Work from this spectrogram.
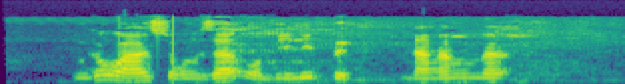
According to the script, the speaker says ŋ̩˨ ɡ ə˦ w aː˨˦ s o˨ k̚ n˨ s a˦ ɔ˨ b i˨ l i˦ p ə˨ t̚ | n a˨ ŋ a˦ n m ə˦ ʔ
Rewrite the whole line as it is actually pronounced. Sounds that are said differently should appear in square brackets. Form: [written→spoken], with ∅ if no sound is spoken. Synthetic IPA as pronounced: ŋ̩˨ ɡ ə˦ w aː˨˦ s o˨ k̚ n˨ [s→z] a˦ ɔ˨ b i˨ l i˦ p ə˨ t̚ | n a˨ ŋ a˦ [n→ŋ] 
